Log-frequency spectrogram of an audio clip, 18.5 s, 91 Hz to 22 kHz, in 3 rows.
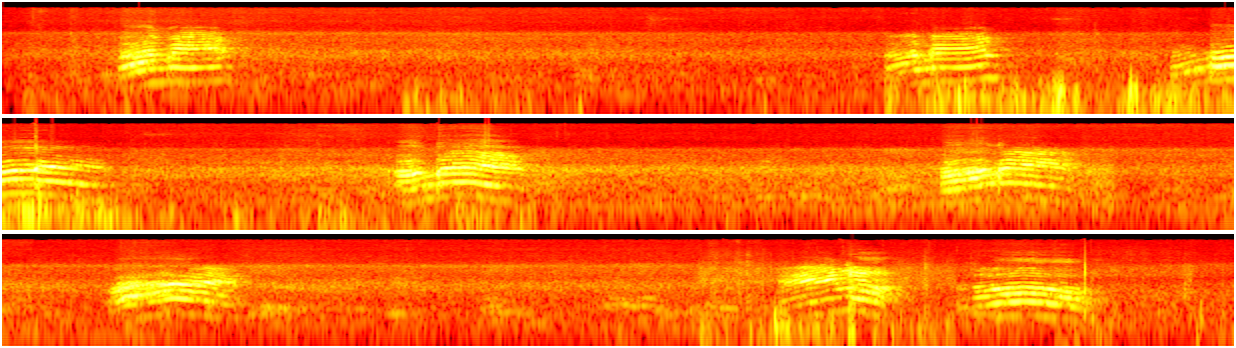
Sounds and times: couple talking 0.4 - 17.9
wind noise 1.6 - 11.8
caged parrot talking to itself 5.8 - 7.0
caged parrot talking to itself 8.0 - 9.3
caged parrot talking to itself 10.8 - 11.7
wind noise 15.4 - 18.4

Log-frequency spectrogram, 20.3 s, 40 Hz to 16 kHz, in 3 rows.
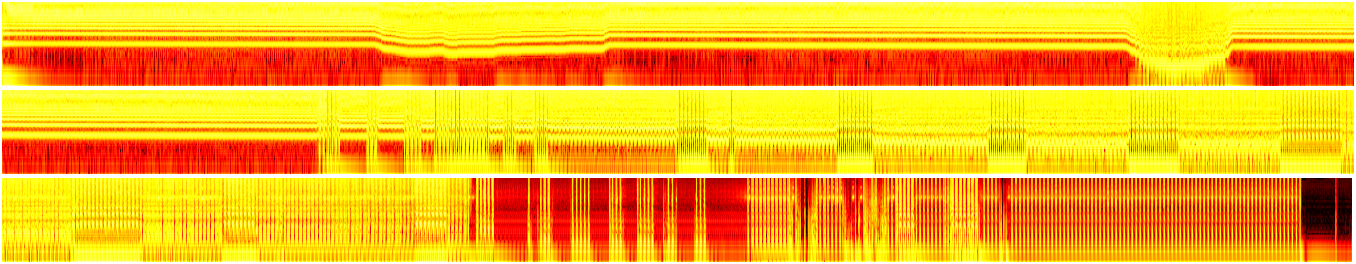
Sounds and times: simple oscillators 0.0 - 20.2
siren 0.1 - 16.0

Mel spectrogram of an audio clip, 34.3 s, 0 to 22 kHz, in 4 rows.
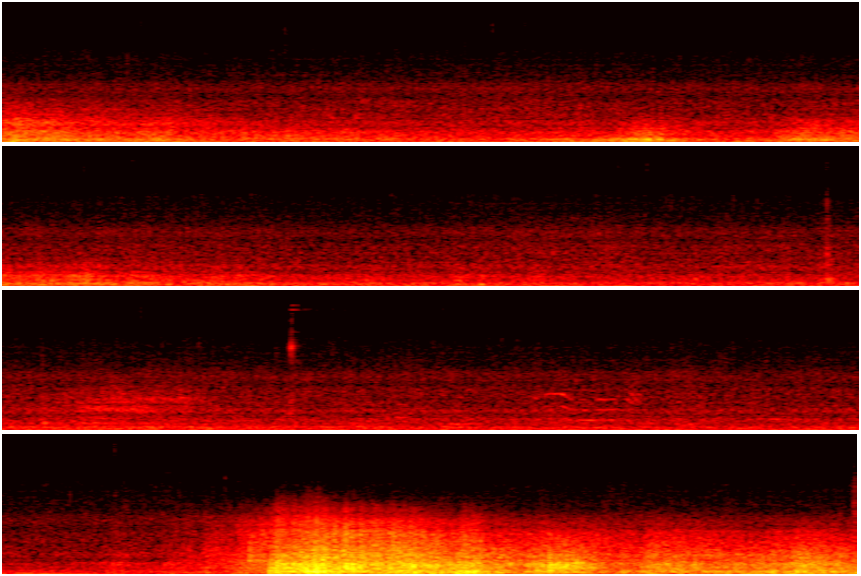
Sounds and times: rain 0.0 - 34.2
thunder 27.4 - 34.2

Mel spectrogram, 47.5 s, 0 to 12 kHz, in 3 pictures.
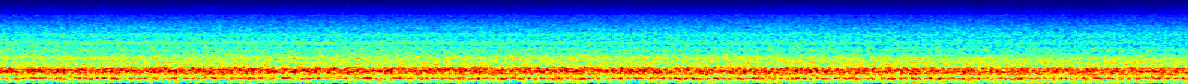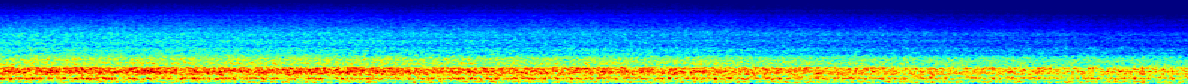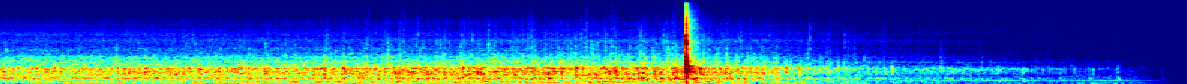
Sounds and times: watercooker doing it's thing 38.7 - 45.4

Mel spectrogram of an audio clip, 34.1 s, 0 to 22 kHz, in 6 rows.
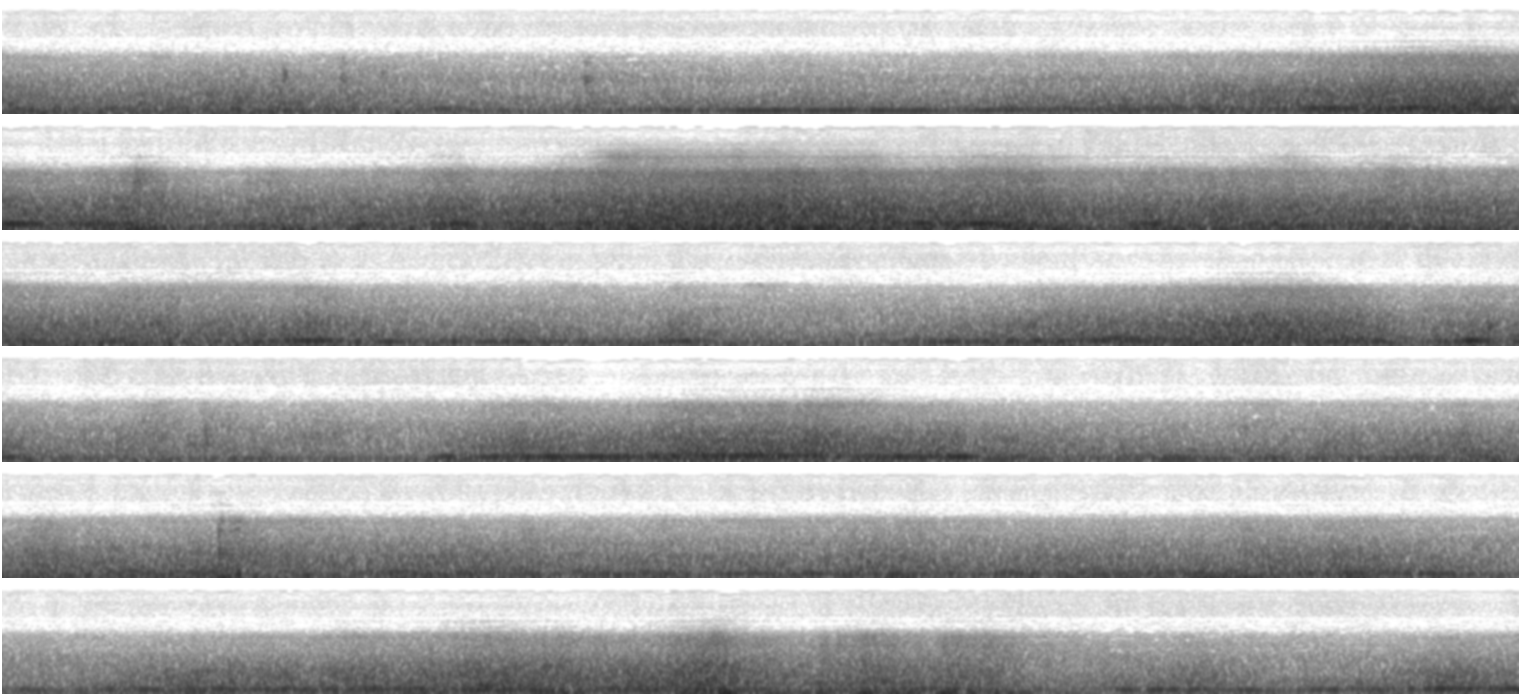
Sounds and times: wind 0.0 - 34.1

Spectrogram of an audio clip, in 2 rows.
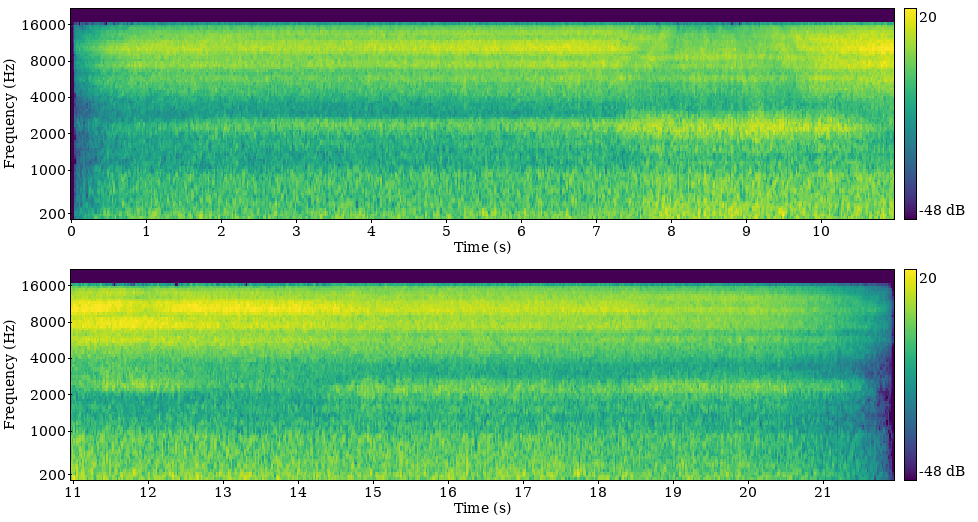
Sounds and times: jet engine 0.0 - 21.9

